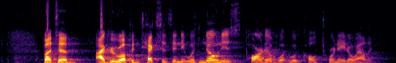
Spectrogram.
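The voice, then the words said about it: American Texan accent. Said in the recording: “it's not a normal Welsh accent. ... I grew up in Texas”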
